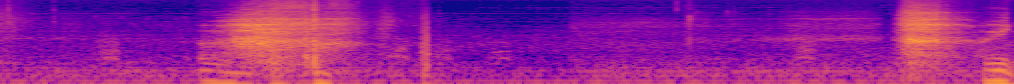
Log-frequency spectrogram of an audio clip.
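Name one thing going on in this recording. A young man sighs heavily close by.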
